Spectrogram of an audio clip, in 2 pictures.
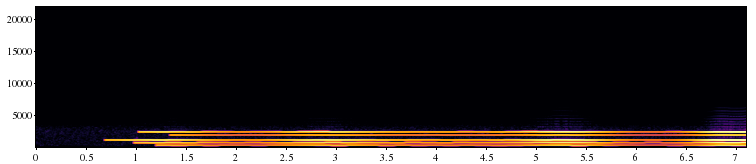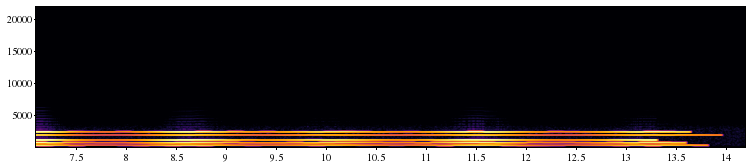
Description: FT8 (several signals at once), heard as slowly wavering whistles, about 6.25 baud, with fading.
